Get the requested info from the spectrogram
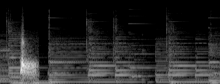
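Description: A short cartoon-style pop sound effect about a quarter-second in, over light background music.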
